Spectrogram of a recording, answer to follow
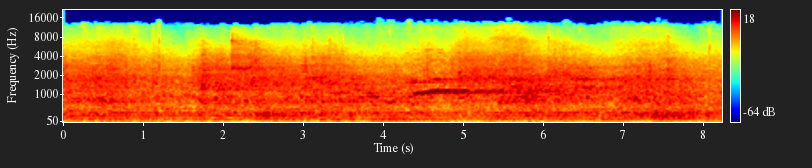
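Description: Steady ice-rink game noise: a continuous rushing wash of arena sound from live ice hockey play, with a couple of sharp knocks about two seconds in.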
